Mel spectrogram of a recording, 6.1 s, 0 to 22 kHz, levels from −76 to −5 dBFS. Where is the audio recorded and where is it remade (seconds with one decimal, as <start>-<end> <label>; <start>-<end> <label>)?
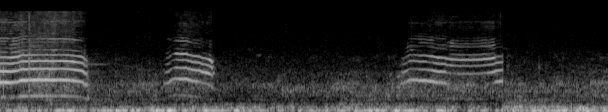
0.0-6.1 recorded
